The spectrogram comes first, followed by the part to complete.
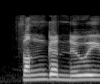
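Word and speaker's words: Whanganui: uh that is the fungi River and though I say it with an F it is spelled with a W and what what the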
